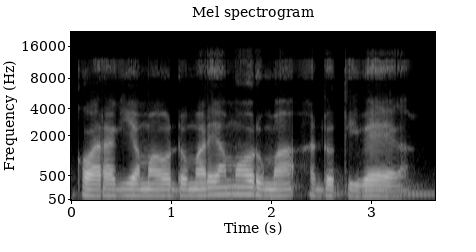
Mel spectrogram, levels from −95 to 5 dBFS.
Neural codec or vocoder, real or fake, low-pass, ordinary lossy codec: autoencoder, 48 kHz, 128 numbers a frame, DAC-VAE, trained on Japanese speech; fake; 14.4 kHz; Opus, 16 kbps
